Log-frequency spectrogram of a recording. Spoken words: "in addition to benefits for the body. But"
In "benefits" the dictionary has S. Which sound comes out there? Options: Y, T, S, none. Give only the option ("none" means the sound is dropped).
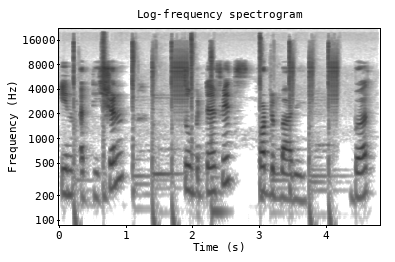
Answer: S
